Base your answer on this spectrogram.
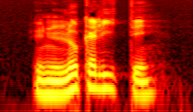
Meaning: place, locality
- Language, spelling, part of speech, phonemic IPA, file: French, localité, noun, /lɔ.ka.li.te/, Fr-localité.ogg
